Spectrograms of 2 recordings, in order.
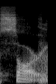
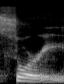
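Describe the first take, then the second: First: It is said with a standard American vowel. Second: It is said with a Canadian vowel. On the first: "instead of sorry" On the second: "he says sorry"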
